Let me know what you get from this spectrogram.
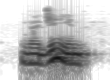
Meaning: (adjective) Of, or pertaining to, Virginia or its culture; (noun) A native or resident of the state of Virginia in the United States of America
- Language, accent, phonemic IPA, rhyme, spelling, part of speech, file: English, Southern England, /vəˈd͡ʒɪnjən/, -ɪnjən, Virginian, adjective / noun, LL-Q1860 (eng)-Virginian.wav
